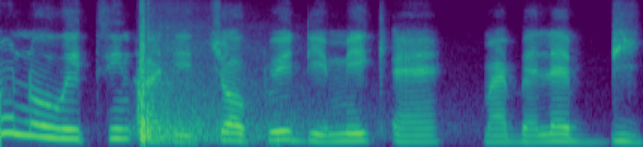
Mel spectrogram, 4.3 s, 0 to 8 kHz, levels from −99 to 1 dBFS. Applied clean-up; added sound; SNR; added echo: none; Door / Car; 7 dB; none.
